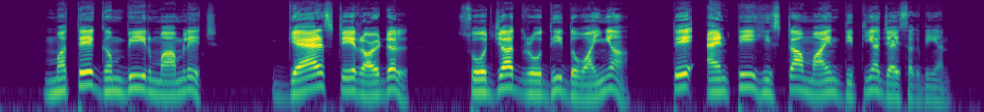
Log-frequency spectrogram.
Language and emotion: Dogri, neutral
